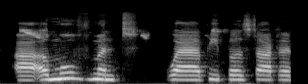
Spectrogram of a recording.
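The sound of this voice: At a slow pace, a woman speaks with medium pitch and fairly even intonation.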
